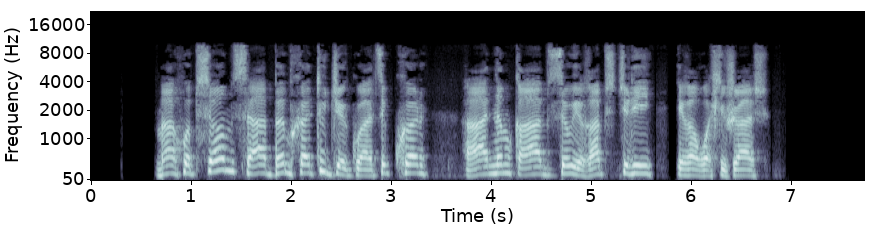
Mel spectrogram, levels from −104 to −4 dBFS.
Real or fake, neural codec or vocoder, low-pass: real; none; 9.9 kHz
